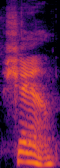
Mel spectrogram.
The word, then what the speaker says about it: XAMPP: video demonstrates how to install xampp pronounced shamp for Windows this video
